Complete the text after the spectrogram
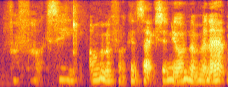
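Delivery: hushed muttered threat; playful hushed threat; exasperated whisper. Real, not acted. Mock threat to friend.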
